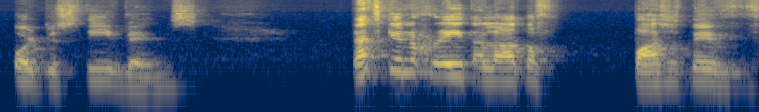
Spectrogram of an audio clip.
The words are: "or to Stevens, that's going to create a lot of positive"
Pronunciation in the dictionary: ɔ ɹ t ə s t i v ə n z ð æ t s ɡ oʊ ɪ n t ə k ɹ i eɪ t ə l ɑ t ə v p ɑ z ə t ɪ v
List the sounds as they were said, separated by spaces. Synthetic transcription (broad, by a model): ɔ ɹ t ə s t i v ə n s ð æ t s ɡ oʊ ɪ n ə k ɹ i eɪ t ə l ɑ t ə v p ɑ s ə t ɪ v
